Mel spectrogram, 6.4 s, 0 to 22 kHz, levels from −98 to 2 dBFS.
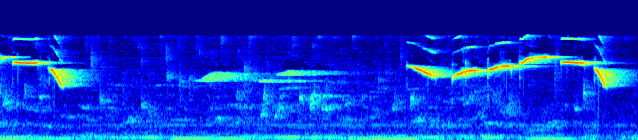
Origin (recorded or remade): recorded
